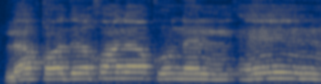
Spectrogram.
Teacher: According to the noon sakin ruling, after the noon sakin seen came, so it is ikhfa. So it is blending the noon and the seen with ghunna, with the melody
